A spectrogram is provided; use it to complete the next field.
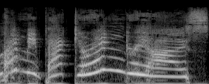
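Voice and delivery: put-on, very high-pitched woman's voice. Showing the others how she sounds when she talks: imitating a woman's voice. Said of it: "That's how she sounds".

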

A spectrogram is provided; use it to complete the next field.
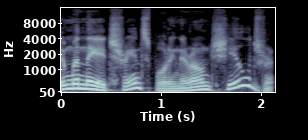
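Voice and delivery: Australian accent. Reading a research news item aloud, in an australian accent. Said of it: "I'm going to read it in an Australian accent".

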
